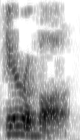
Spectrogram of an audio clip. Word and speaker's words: Arabah: as far as the Sea of Arah, would be restored. – Yes. So it's Lebo Hamath and the Sea of Arabah.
